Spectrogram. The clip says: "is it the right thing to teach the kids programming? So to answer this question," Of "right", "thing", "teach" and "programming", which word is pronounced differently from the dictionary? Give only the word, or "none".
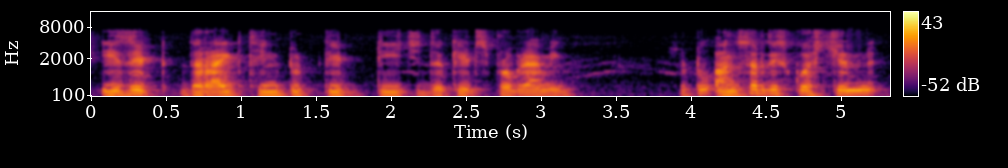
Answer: thing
